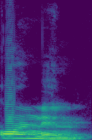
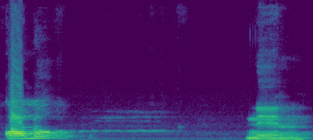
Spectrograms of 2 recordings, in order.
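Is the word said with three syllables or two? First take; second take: two; three. First: It is said in two syllables, like kernel. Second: It is said in three syllables, ko-lo-nel. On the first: It is the standard pronunciation. The speaker calls it right. "এটার কিন্তু সঠিক উচ্চারণ কর্নেল" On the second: It follows the spelling to help remember it. The speaker calls it wrong. "এটাকে যদি আমরা মনে রাখি যে কলোনেল"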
